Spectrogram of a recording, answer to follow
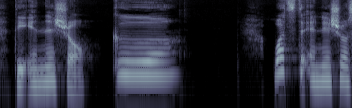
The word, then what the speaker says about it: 歌: Then remove the S and the T sound. Say 歌. Be sure to use the muscle at the very back of your tongue and your throat to pronounce the 歌.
